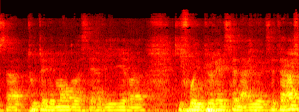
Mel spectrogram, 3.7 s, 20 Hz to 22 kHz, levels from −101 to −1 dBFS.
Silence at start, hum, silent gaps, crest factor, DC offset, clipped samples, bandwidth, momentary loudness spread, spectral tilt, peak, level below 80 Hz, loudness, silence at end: 0 s; none; none; 18 dB; under 0.1%; under 0.1%; 11.5 kHz; 13 LU; -8.5 dB/octave; -2 dBFS; -32 dBFS; -22 LUFS; 0 s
